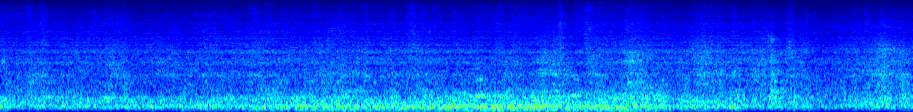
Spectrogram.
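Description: Freight train of container flat wagons, mostly running empty, rolling past: a steady rumble of steel wheels on the rails, swelling a little about three to four seconds in.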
